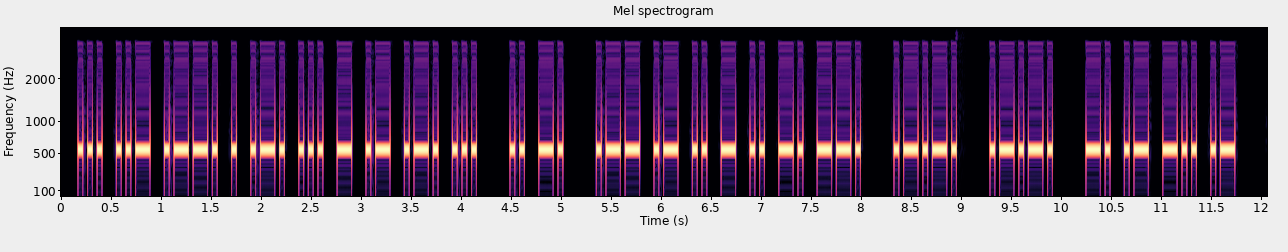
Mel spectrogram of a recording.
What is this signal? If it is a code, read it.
Morse code, heard as a keyed tone, about 25 wpm, 550 Hz. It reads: SUPERSTARS IN WAITING <AR> <AR> NADA
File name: podcast / News headlines-1x-25x25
